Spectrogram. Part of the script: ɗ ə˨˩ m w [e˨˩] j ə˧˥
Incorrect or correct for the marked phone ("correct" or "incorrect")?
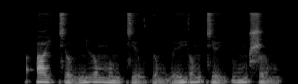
incorrect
